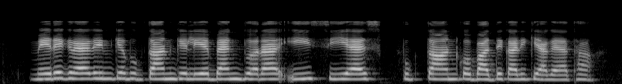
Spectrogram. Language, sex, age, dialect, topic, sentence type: Hindi, male, 31-35, Hindustani Malvi Khadi Boli, banking, statement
